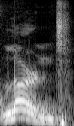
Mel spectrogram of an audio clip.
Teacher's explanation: Eu pronuncio o som do ED com som de D.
